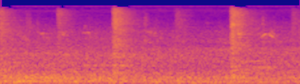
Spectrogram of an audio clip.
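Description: Steady rumble of distant road traffic, with two short hissing bursts.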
